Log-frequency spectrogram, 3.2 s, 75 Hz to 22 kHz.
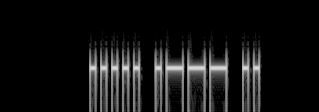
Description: Morse code, heard as a keyed tone, about 22 wpm, 700 Hz. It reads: 5JI
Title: Three Challenging Letter-Number Combinations 22wpm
